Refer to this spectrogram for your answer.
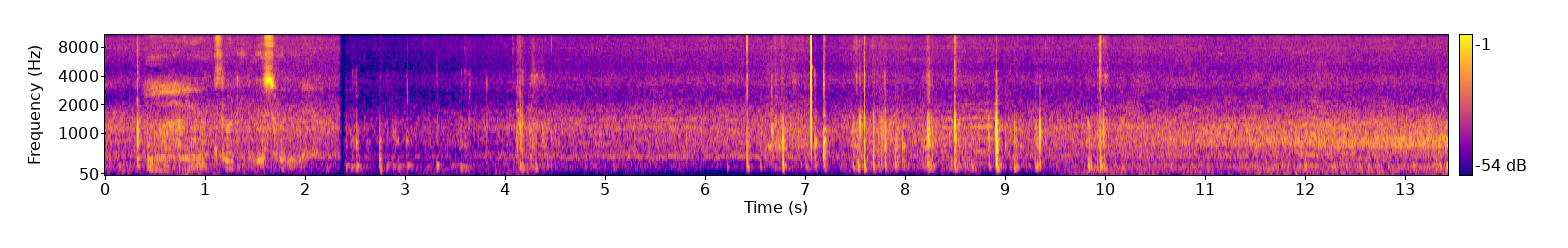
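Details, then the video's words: Honey bees recorded 12-11-23, a dense low buzzing hum throughout, broken by a brief drop near two seconds, with scattered sharp clicks and taps in the second half. "Honey Bees for Fun"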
